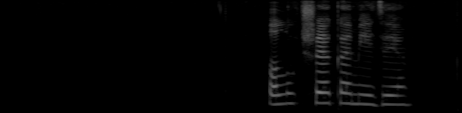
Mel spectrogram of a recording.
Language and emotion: Russian, neutral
